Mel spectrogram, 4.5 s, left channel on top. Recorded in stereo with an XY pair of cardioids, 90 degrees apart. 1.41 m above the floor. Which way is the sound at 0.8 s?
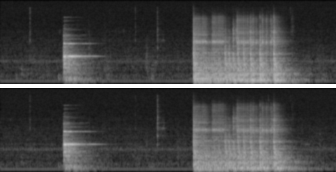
35° left.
